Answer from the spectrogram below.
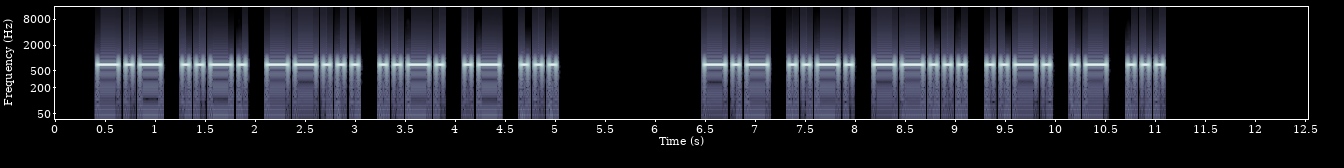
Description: Morse code, heard as a keyed tone, about 17 wpm, 700 Hz. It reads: KF7FAS KF7FAS
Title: USA Call Signs - 6 Characters - Repeated 2x - 17wpm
